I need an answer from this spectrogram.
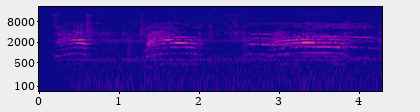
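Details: A one-year-old female jet-black Domestic Shorthair cat awaiting adoption, described as sociable and playful, gives three drawn-out, wavering meows over about four seconds. A steady low electrical hum runs underneath.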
